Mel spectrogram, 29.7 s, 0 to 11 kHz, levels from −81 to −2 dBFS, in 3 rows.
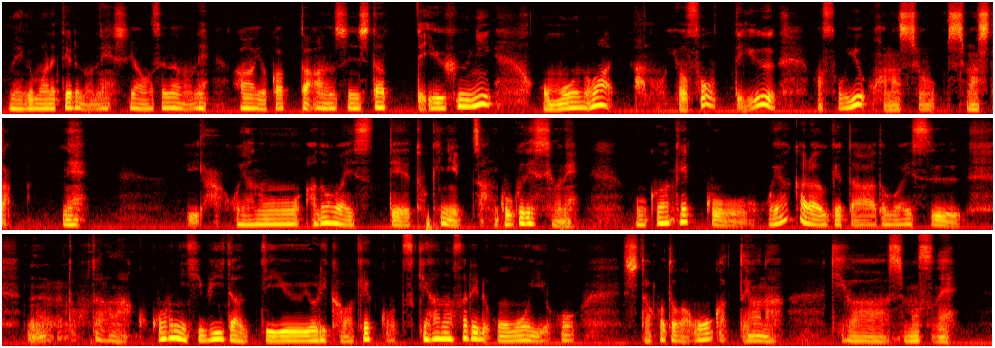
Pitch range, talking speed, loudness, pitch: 100-125 Hz, 280 characters per minute, -31 LUFS, 110 Hz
